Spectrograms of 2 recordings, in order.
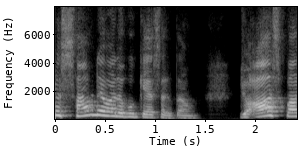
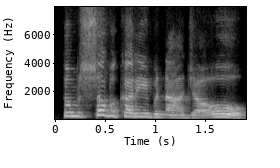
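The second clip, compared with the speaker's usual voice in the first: ordinary talk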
